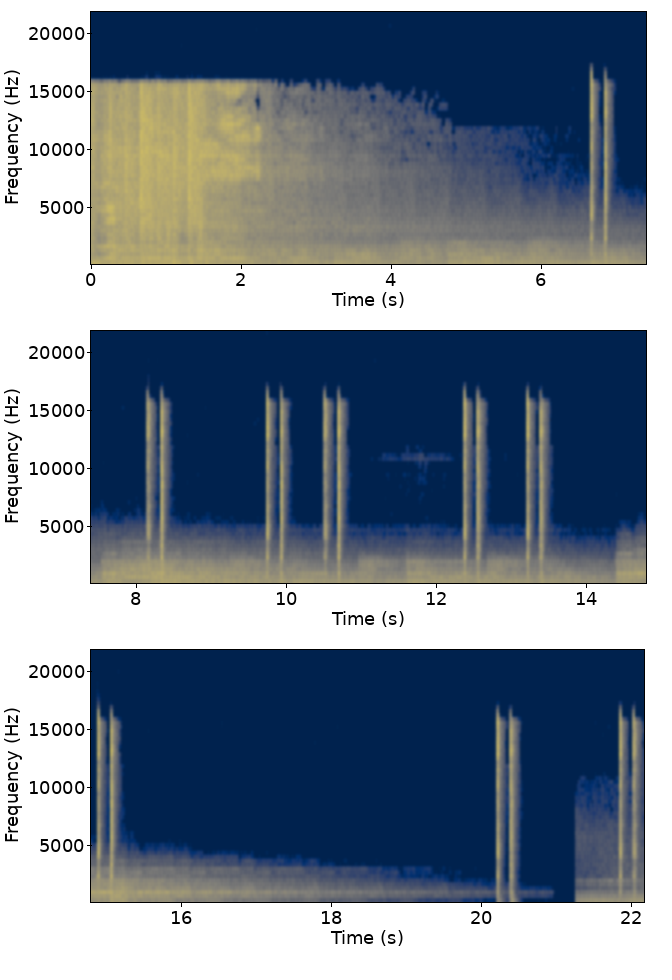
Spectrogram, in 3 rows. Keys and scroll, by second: 16.2-18.5 typing, 21.1 ctrl+j.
